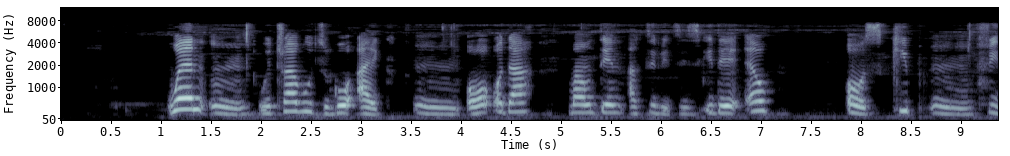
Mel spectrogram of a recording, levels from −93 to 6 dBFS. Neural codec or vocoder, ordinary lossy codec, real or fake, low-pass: none; none; real; 7.2 kHz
